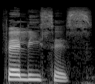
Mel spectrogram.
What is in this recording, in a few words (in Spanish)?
"felices", spanish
